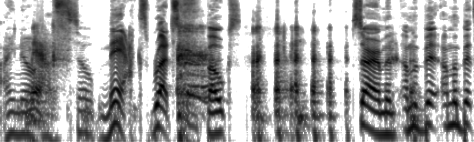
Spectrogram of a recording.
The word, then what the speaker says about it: Rudsten: How do we spell it? Max, M-A-X, Rudsten? Rudsten, yeah.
